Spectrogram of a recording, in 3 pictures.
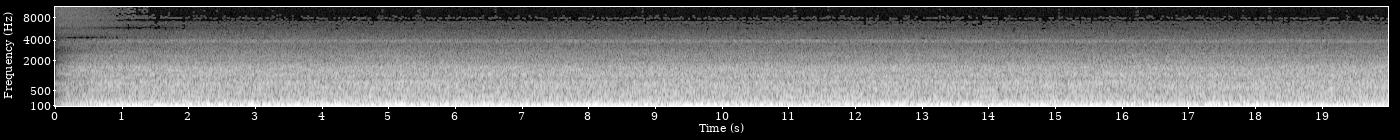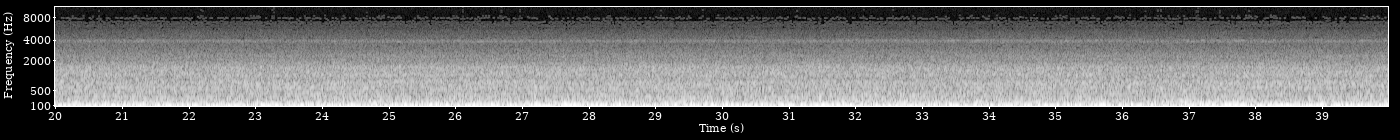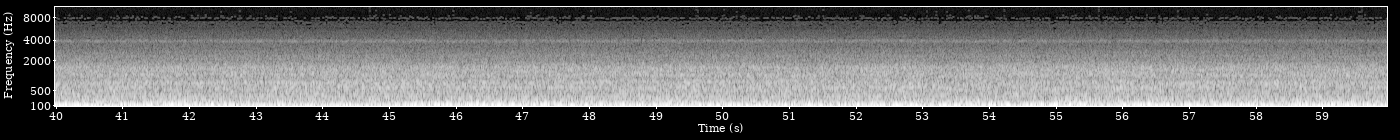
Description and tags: Low frequency machine drone
bass, drone, machine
